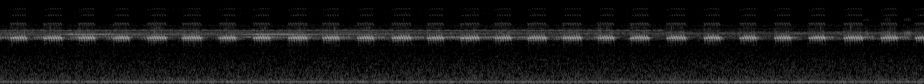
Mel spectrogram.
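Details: Grass insects singing deep into an autumn night in Changnyeong, Korea; bright pulsed chirps repeat steadily about three times a second beneath a soft high trill, with a low hum in the background.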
